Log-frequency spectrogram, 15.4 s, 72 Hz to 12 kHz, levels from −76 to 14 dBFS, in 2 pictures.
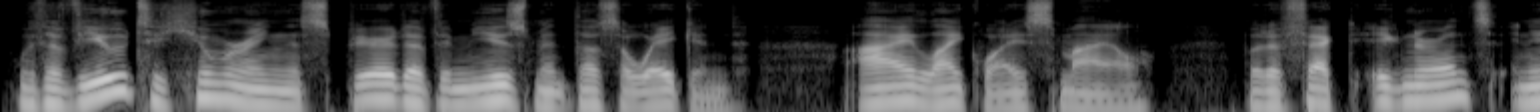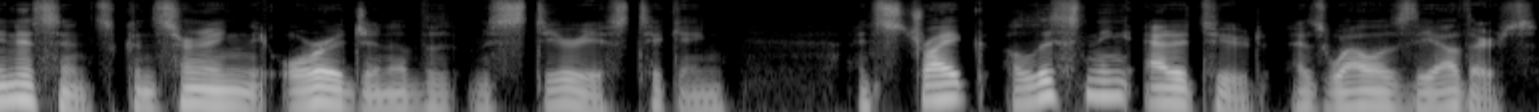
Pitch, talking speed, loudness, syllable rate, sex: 100 Hz, 140 wpm, -19 LUFS, 5.2 syllables/s, male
